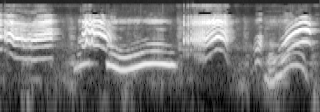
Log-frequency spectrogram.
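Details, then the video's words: Desi parrot, a native Indian pet that talks, makes a rapid run of nasal, wavering, speech-like sounds that bend up and down in pitch, with brief pauses between phrases. "देशी तोता🌻बोलने वाला | Deshi Tota Bolane Wala | Deshi Parrot Talking"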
